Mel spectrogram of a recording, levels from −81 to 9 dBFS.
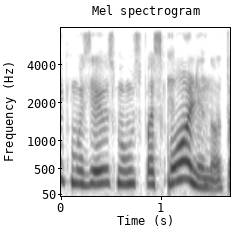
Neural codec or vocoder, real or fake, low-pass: none; real; 7.2 kHz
